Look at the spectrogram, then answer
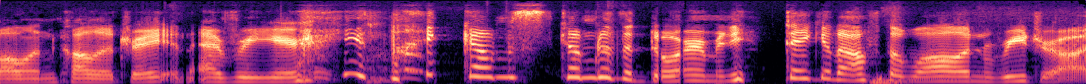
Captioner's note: giggles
